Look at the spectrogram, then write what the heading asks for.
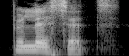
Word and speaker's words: Peleset: And the word is pronounced as Peleset, and it was used to refer to the people in the southern Levant.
